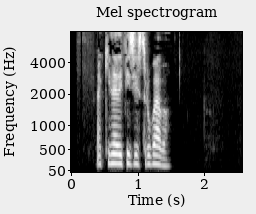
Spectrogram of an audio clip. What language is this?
Catalan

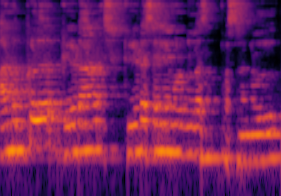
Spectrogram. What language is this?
Malayalam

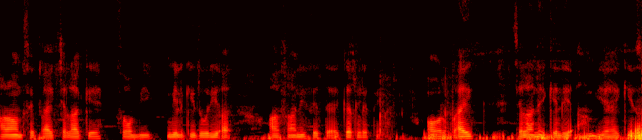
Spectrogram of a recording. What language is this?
Urdu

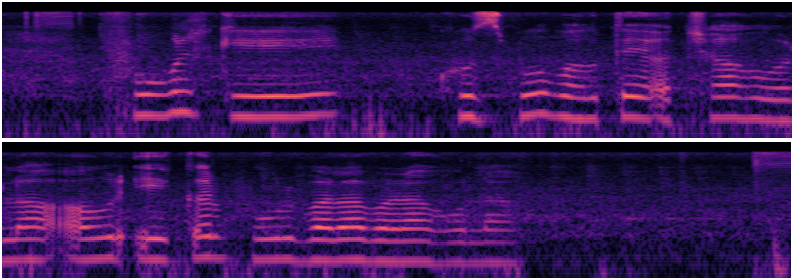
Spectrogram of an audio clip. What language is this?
Bhojpuri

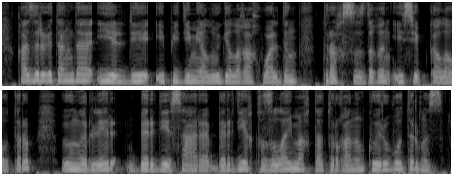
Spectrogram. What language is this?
Kazakh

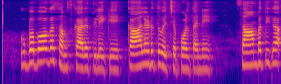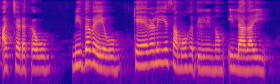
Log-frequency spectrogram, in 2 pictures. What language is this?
Malayalam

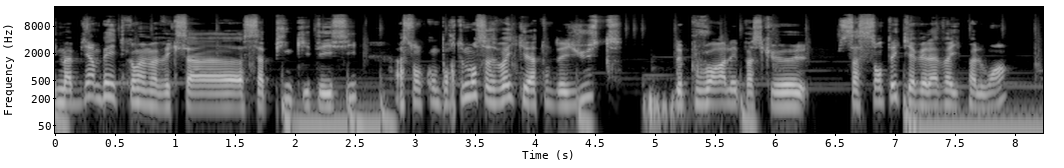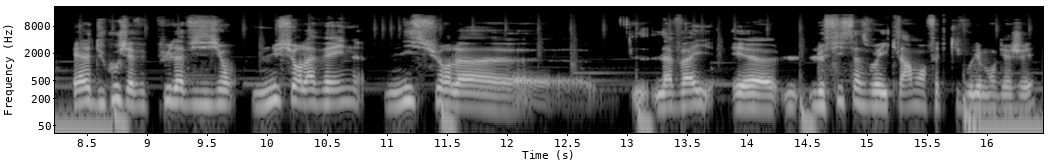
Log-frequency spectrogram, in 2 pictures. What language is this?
French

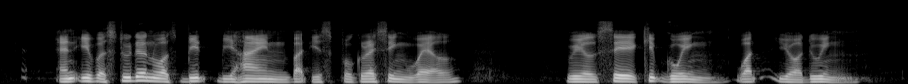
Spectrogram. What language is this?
English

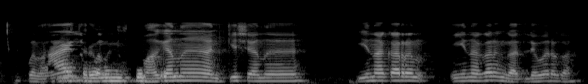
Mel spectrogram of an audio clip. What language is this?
Marathi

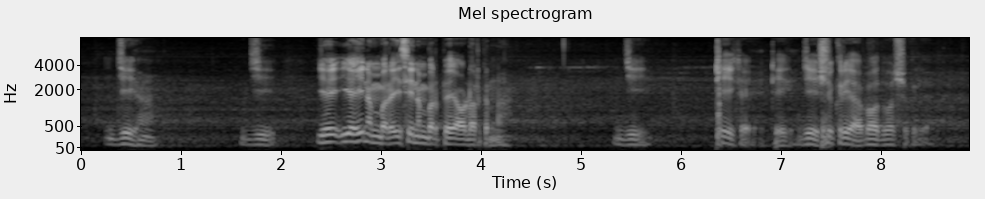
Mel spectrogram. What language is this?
Urdu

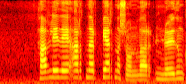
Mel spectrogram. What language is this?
Icelandic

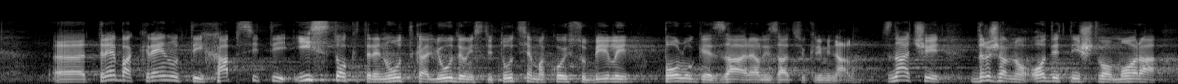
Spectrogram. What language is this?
Croatian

